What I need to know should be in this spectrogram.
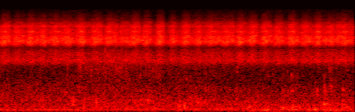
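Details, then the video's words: Crickets at a Korčula bay, Croatia, keep up a loud sizzling drone with fast pulsing throbs, several per second, over soft low rumble. "Korčula - view of one of the bays in Korcula with sounds of crickets"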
